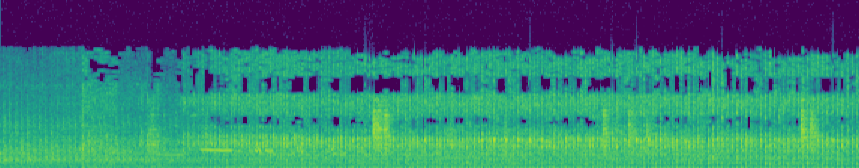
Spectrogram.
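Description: Diesel tractor engine running steadily at low revs, settling into an even, low throb about a second in.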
